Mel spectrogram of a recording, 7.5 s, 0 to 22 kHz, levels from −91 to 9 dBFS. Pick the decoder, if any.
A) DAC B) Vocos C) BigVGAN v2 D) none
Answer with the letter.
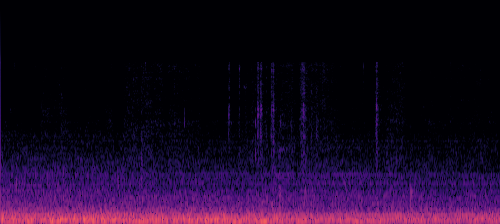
D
